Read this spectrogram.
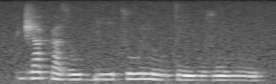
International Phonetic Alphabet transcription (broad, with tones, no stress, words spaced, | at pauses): d͡ʒa˦ka˨zuː˨ɡ͡biː˨ t͡suː˦nuː˨ tĩ˨ju˨ zũ˨ vuː˨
